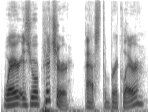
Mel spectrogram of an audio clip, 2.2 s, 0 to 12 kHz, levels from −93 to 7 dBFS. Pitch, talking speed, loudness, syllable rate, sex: 140 Hz, 190 wpm, -20 LUFS, 5.6 syllables/s, male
